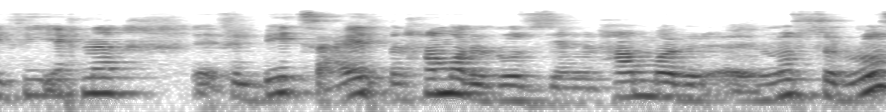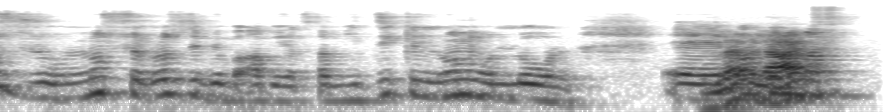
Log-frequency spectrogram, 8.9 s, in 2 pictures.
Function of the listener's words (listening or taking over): listening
